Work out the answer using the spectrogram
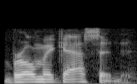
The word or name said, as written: bromic acid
